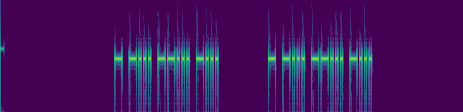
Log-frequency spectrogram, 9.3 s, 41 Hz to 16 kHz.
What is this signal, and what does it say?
Morse code, heard as a keyed tone, about 25 wpm, 700 Hz. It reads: TB7B TB7B
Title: DXCC-100 Call Signs - 4 Characters - Repeated 2x - 25wpm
